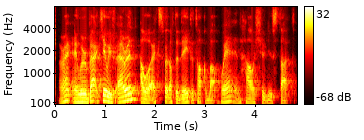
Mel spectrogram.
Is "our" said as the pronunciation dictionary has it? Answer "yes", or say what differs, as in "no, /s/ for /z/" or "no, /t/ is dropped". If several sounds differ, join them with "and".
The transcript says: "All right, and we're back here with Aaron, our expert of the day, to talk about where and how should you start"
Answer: no, /l/ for /ɹ/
